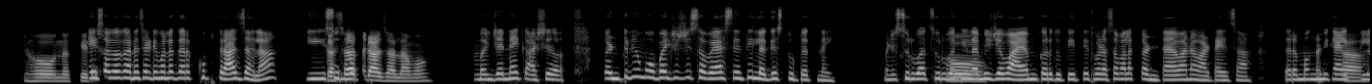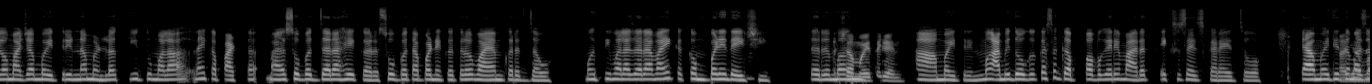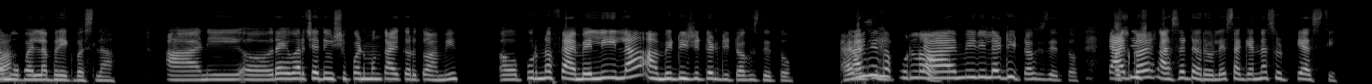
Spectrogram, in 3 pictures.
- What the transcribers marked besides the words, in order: in English: "कंटिन्यू"; other background noise; in English: "डिटॉक्स"; surprised: "फॅमिलीला पूर्ण?"; laughing while speaking: "फॅमिलीला डिटॉक्स देतो"; in English: "डिटॉक्स"
- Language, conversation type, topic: Marathi, podcast, तुम्ही इलेक्ट्रॉनिक साधनांपासून विराम कधी आणि कसा घेता?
